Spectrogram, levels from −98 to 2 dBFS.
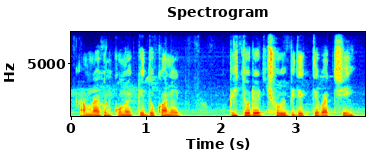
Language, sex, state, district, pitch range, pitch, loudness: Bengali, male, West Bengal, Cooch Behar, 120-130 Hz, 125 Hz, -15 LUFS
